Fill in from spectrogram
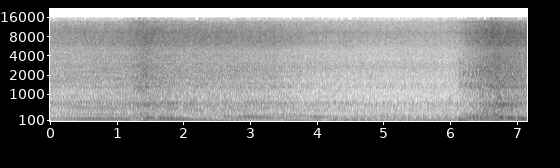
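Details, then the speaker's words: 2002 Jeep Grand Cherokee 4.0 inline six after rebuild, cam signal restored and misfire cleared (suspected fouled plug): revs up smoothly, even steady idle, clean blips; running well. "Yeah, there we go. That's a good running Jeep."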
